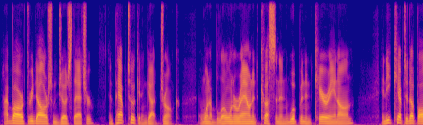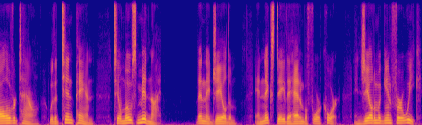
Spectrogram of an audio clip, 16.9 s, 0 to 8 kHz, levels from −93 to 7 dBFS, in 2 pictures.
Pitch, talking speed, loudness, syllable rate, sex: 125 Hz, 215 wpm, -18 LUFS, 5.6 syllables/s, male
